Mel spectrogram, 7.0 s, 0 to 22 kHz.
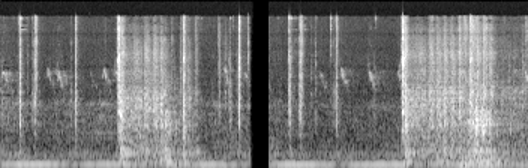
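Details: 1974 MG Midget turns over steadily in two long cranking bursts but never catches; plugs cleaned and starter fluid tried, fuel pump fine; owner suspects an air-related problem. Cranks, no start.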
